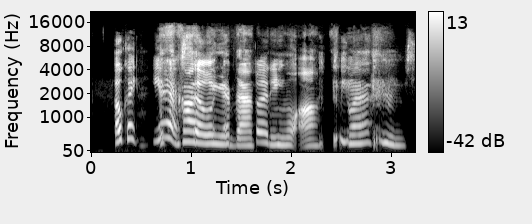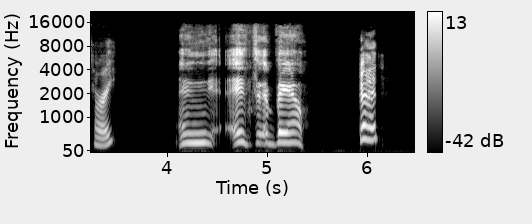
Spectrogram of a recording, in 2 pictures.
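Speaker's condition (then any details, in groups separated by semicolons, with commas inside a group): Hemiplegic cerebral palsy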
